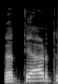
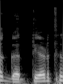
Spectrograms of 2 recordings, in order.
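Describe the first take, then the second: First: गत्यार्थ with a long aa after ty; wrong pronunciation. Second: गत्यर्थ with a short a after ty; correct pronunciation. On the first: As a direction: say गत्यार्थ as gat-yaarth. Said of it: "कोई शब्द नहीं होता". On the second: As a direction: say गत्यर्थ as gat-yarth. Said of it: "शब्द होता है". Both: Shown as a demonstration.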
